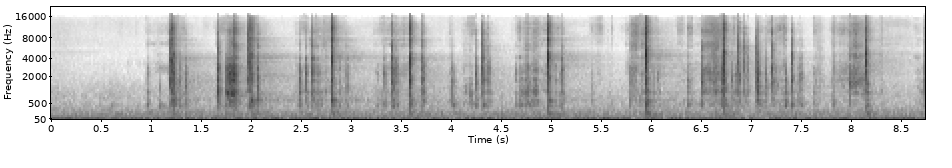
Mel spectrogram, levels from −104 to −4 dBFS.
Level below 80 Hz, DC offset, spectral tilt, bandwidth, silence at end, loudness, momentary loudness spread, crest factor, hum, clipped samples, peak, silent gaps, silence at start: -48 dBFS; under 0.1%; 1 dB/octave; 17 kHz; 0 s; -29 LUFS; 22 LU; 32 dB; none; under 0.1%; 0 dBFS; none; 0 s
